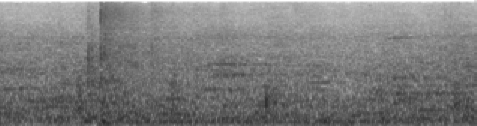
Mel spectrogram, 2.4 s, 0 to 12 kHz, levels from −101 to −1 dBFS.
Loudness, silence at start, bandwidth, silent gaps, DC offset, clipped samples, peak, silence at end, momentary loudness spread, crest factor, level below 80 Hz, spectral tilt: -24 LUFS; 0 s; 11.5 kHz; none; under 0.1%; under 0.1%; -6 dBFS; 0 s; 4 LU; 20 dB; -40 dBFS; -4.5 dB/octave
